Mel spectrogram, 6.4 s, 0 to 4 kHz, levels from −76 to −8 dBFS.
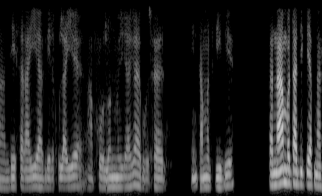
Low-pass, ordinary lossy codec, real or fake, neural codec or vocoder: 3.6 kHz; none; fake; codec, 16 kHz in and 24 kHz out, 0.9 kbps, LongCat-Audio-Codec, fine tuned four codebook decoder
